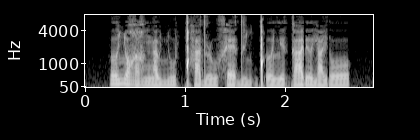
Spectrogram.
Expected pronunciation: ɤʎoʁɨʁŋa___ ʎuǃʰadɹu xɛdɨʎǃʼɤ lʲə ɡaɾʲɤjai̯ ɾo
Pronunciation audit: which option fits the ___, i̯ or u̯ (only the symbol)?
u̯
